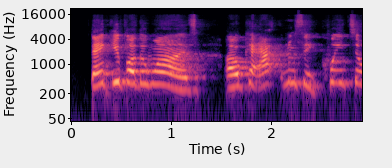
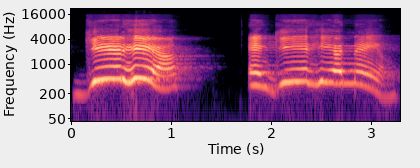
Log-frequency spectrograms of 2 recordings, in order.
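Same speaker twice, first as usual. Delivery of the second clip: forceful demand; 2 semitones higher, 7 dB louder, much slower than usual. Shown as a demonstration. Parent demanding the child's phone, forceful and loud. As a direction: belt out the order, then draw out the "now". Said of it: "When you go to talking like that".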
